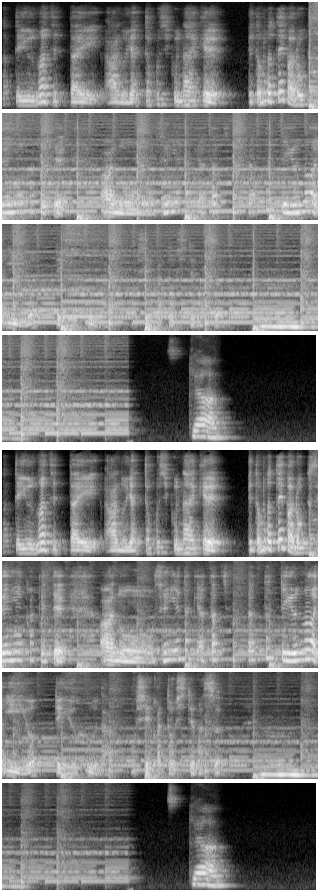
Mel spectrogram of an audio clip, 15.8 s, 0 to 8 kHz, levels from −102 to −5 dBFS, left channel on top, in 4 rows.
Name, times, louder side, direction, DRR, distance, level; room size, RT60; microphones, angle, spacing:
voice 1, 0.0-2.7 3.1-6.7 7.0-10.6, right 2 dB, 75° right, 1.2 m, -21 dB
sound 1, 3.8-13.4, left 6 dB, 50° left, 0.3 m, -25 dB
voice 2, 11.1-12.1 14.2-14.6, equal, 30° left, 0.9 m, -19 dB
5.1 x 4.5 x 4.6 m
head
